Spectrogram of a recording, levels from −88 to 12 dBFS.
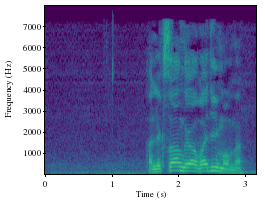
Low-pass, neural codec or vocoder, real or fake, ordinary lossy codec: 7.2 kHz; autoencoder, 48 kHz, 128 numbers a frame, DAC-VAE, trained on Japanese speech; fake; AAC, 32 kbps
